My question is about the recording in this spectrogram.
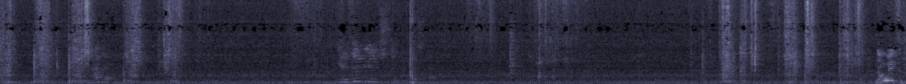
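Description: A table knife scraping margarine off its foil wrapper and knocking against the rim of a steel saucepan: a run of short clicks and scrapes at the start and another about ten seconds in, over a steady low hum.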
